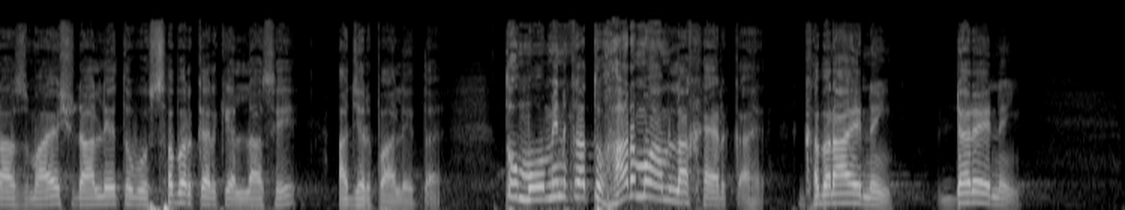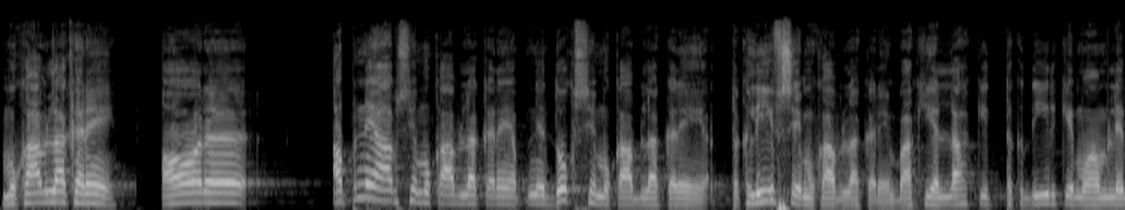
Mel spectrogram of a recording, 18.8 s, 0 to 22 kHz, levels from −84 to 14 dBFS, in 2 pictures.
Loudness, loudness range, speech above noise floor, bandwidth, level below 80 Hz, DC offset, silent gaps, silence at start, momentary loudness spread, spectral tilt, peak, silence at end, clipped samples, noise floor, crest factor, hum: -23 LUFS; 4 LU; 43 dB; 14.5 kHz; -40 dBFS; under 0.1%; none; 0 s; 13 LU; -4.5 dB/octave; -2 dBFS; 0 s; under 0.1%; -66 dBFS; 20 dB; none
